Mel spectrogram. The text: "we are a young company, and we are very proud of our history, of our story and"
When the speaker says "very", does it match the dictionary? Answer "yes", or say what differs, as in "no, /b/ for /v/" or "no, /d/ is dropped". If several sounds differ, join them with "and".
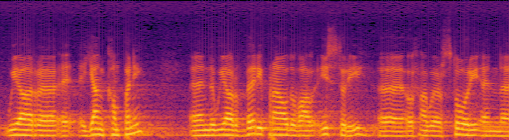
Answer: yes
